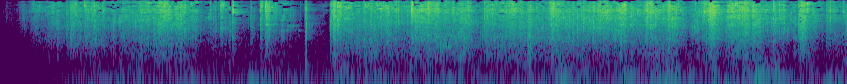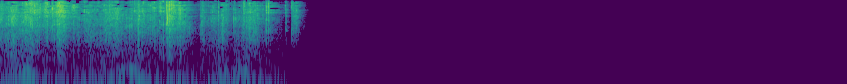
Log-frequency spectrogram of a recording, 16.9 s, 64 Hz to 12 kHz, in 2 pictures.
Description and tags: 15GGalasovaK lego#1
this sound is a when you goes throught tha lego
